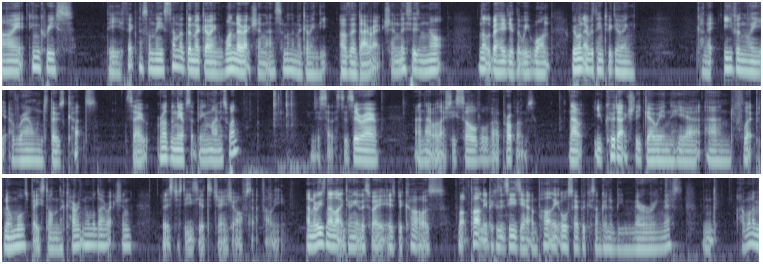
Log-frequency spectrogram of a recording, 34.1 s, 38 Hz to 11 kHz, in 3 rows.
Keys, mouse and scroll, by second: 15.5-26.6 drag, 26.6-32.7 middle drag, 32.7 KP_1, 33.0 KP_3.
